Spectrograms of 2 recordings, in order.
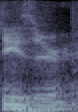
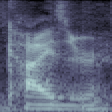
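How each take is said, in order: First: It begins with a soft S sound. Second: It begins with a hard K sound. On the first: The speaker calls it wrong. "it's not pronounced Caesar" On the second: The speaker calls it right. "It's Kaiser. ... C is a hard, C sound"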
